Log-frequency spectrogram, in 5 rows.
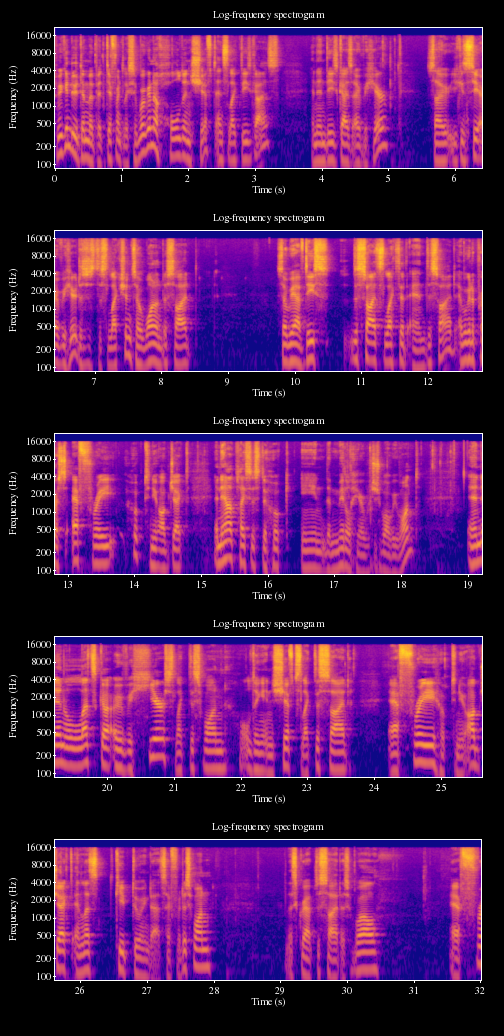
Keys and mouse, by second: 0.1 shift+middle click, 0.4 alt+a, 1.2 click, 2.6 shift+middle click, 3.6 shift+click, 4.8 shift+middle click, 6.7 shift+middle click, 12.9 F3, 14.4 shift+middle click, 14.7 middle click, 15.8 middle click, 17.2 KP_7, 17.8 shift+middle click, 18.2 alt+a, 20.4 click, 22.3 shift+click, 24.0 F3, 25.1 shift+middle click, 25.4 alt+a, 25.9-27.0 drag, 28.0 shift+middle click, 29.1-30.4 shift+drag, 31.5 F3.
